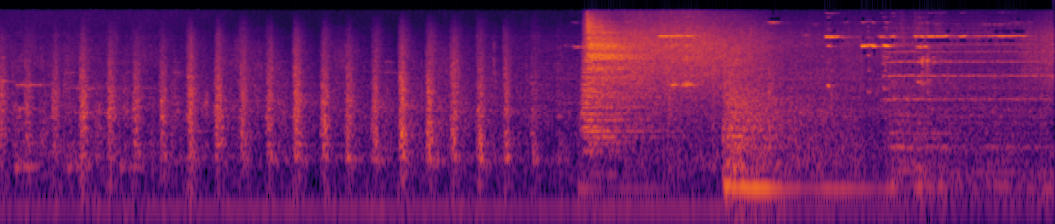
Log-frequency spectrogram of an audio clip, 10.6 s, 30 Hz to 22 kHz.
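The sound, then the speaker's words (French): A powerful steam locomotive of the Périgueux–Bordeaux omnibus train chuffs in steady, evenly spaced puffs as it slowly enters Neuvic-sur-l'Isle station in July 1944, then releases a loud burst of hissing steam, with a deep rumble and high squealing tones as it slows and stops along the platform. “La puissante locomotive arrive au ralenti, puis s'immobilise le long du quai, comme prévu.”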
